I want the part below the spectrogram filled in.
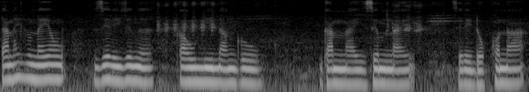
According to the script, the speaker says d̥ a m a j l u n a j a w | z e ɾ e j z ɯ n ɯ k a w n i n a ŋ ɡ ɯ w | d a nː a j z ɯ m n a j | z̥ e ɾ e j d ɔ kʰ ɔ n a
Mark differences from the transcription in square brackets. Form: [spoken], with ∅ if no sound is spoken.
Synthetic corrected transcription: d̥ a [n] a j l u n a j a w | z e ɾ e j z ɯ [ŋ] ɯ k a w n i n a ŋ ɡ ɯ w | [ɡ] a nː a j z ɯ m n a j | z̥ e ɾ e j d ɔ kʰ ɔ n a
